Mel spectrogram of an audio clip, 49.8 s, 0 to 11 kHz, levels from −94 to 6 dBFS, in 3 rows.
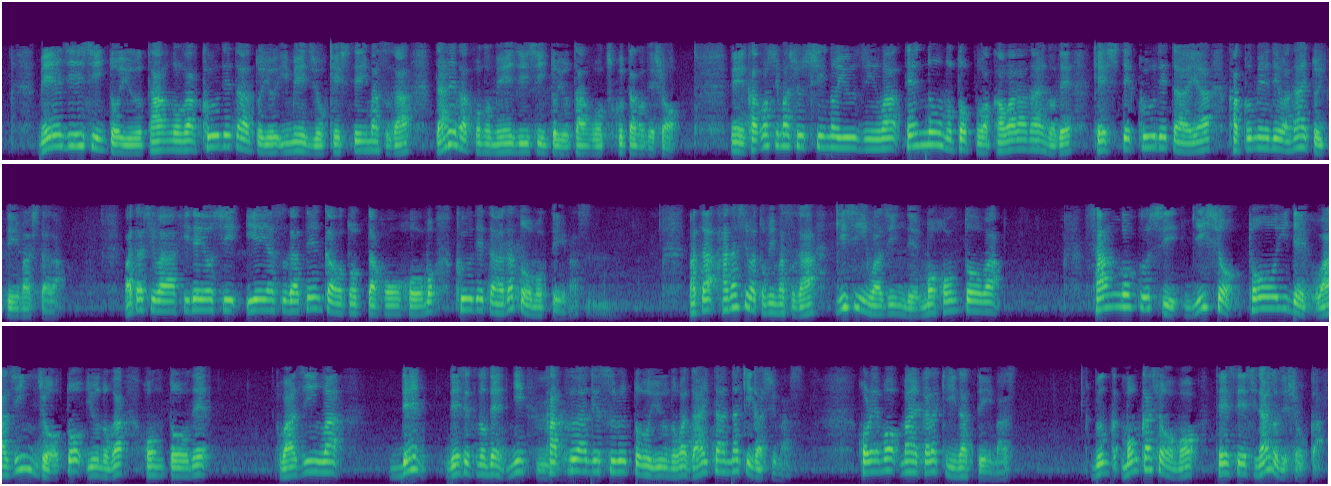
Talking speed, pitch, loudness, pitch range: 270 characters per minute, 160 Hz, -24 LUFS, 130-190 Hz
